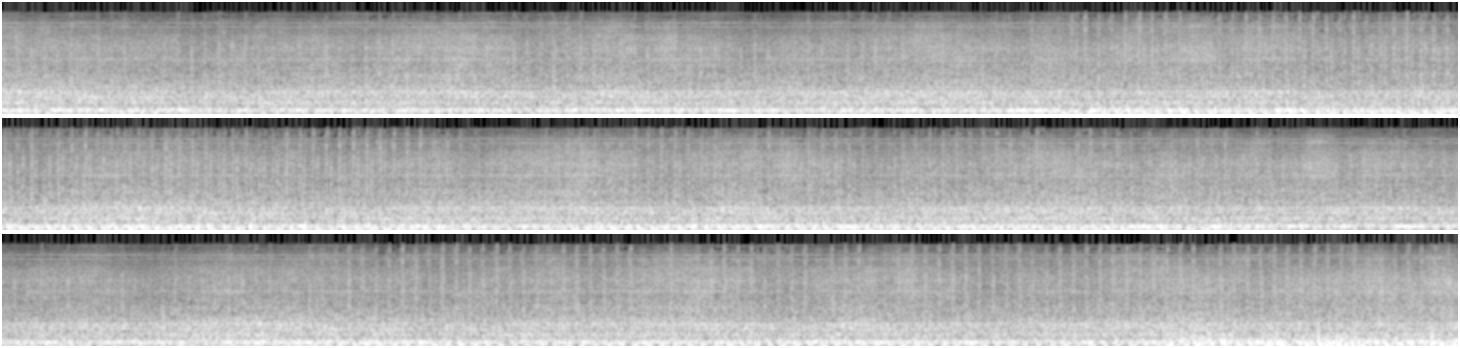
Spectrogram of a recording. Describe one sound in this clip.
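A helicopter engine whines steadily.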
